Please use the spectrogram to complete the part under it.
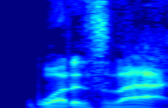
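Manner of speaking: put-on dismissive tone. Retelling how she reacted on seeing the game, in a mock-dismissive tone. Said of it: "in the most dismissive tone possible".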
